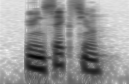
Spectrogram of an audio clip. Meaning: section
- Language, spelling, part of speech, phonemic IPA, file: French, section, noun, /sɛk.sjɔ̃/, Fr-section.ogg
